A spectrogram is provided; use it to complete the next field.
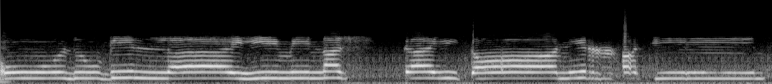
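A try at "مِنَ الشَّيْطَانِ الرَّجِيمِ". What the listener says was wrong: Nir-rajim. Nir, jangan terlalu banyak getaran ro-nya. Nir salah. Nah, itu banyak. Nir-rajim, nir-rajim.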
